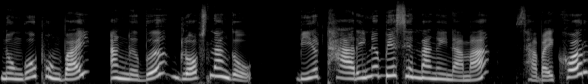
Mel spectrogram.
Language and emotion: Bodo, happy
